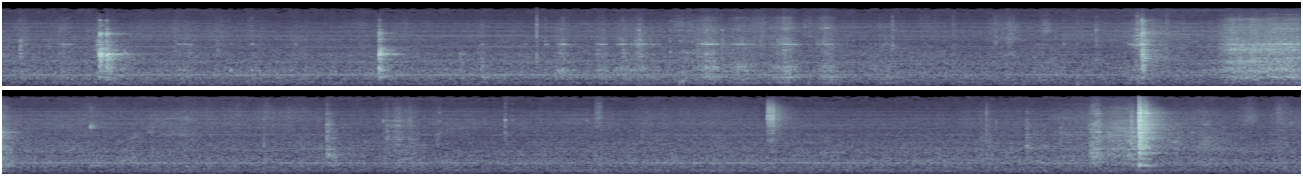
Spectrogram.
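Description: Metal parts of a machine clank and knock.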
